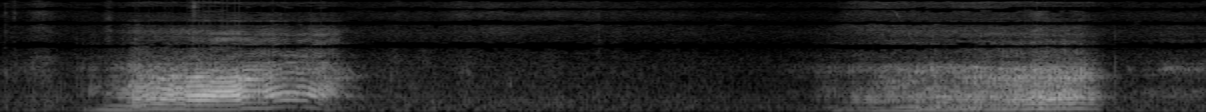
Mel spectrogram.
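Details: Snoring: two long, groaning, voiced snoring breaths with a moaning quality, separated by a few seconds of quiet.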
